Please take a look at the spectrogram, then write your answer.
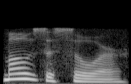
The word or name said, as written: mosasaur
